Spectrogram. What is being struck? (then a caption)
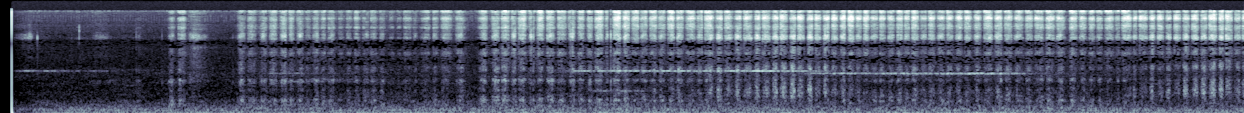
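Coloured pencil on a paper sketchbook page. A wooden coloured pencil held in the fingers rubs and scratches in short strokes across a spiral-bound paper sketchbook page with a dark textured drawing, lying flat, while colouring. After a brief click at the start, a quiet, steady, dense scratchy rubbing continues throughout over a low rumble.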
